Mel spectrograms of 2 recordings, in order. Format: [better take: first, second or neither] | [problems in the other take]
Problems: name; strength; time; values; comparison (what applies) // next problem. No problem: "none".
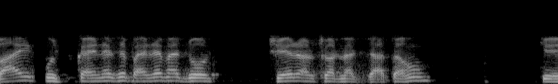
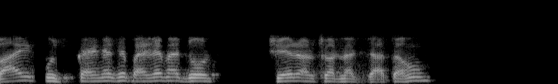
first | noise reduction (neural mask model Resemble Enhance denoiser)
